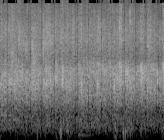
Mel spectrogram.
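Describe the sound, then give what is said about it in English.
A church audience applauds steadily, a dense wash of many hands clapping at an even loudness throughout, with no pauses and no voices rising above it. “So give one more round of applause for that, because that's awesome.”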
